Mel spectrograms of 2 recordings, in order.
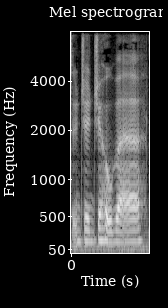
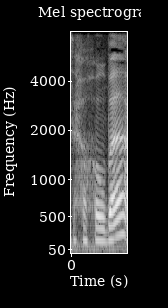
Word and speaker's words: jojoba: If you look at it, it looks like it's pronounced jojoba, but that's not it. It is jojoba, I'm pretty sure. That's how I hear most people say it, so that's what I'm going to go with.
